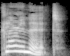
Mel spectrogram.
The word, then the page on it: clarinet: British English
